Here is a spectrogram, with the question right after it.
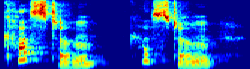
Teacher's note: in custom custom you can hear i don't say that o as an ah or an o it actually sounds like an uh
